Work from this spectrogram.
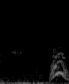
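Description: A single close dog bark or whine rises and falls near the end. It sounds over a faint, quiet background, with no voices.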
